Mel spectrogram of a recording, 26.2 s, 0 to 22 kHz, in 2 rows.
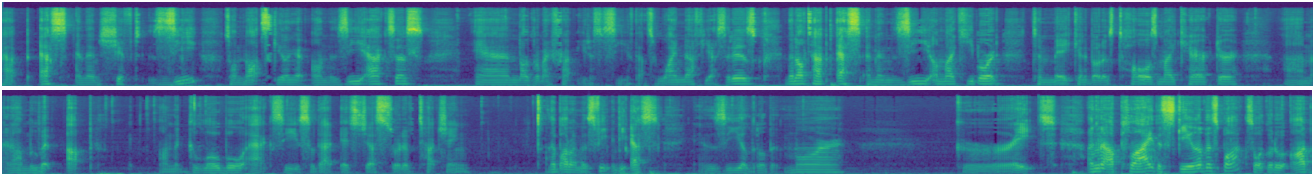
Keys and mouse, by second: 0.8 s, 4.9-8.7 middle drag, 5.6 KP_1, 8.7 s, 15.0-18.3 drag, 19.8 s, 21.5-23.6 drag.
